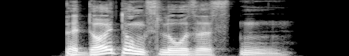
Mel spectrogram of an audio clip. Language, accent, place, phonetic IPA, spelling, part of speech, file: German, Germany, Berlin, [bəˈdɔɪ̯tʊŋsˌloːzəstn̩], bedeutungslosesten, adjective, De-bedeutungslosesten.ogg
- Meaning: 1. superlative degree of bedeutungslos 2. inflection of bedeutungslos: strong genitive masculine/neuter singular superlative degree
